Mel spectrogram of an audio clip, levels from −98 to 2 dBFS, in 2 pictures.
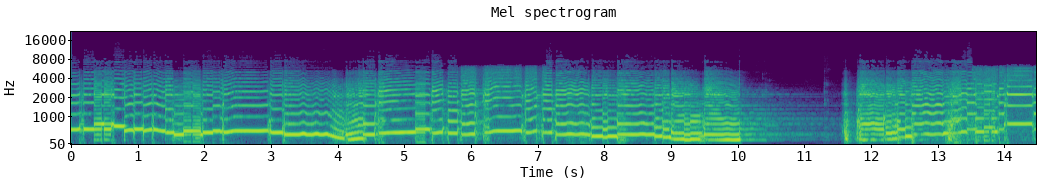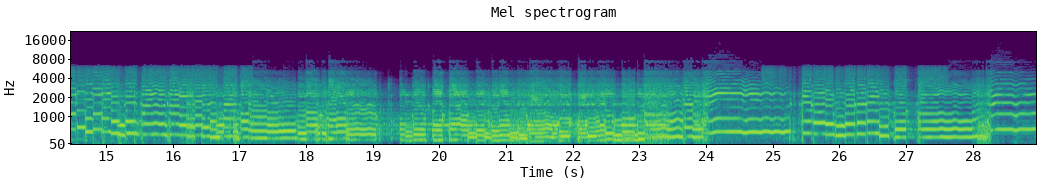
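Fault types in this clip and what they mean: Bluetooth SBC bit pool drop: Three times, from 5.81 to 7.13 s, 13.52 to 17.2 s and 24.83 to 27.64 s, the treble goes dull and a gritty, grainy noise rises through the sound, then clears as full brightness returns. The wireless link evidently got congested and the sender cut the SBC bit pool, which fits a fall from about 31 to 9, near 72 kbps, starving the upper sub-bands and coarsening the rest.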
